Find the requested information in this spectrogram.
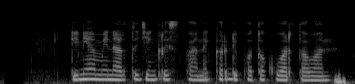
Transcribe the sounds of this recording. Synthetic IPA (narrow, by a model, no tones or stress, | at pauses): d̥iniaminart̪id͡ʒɨŋkɾispanɛkːɨrdipɔt̪ɔkuwart̪awan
